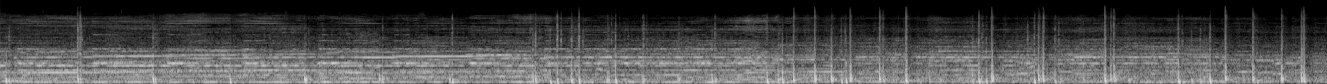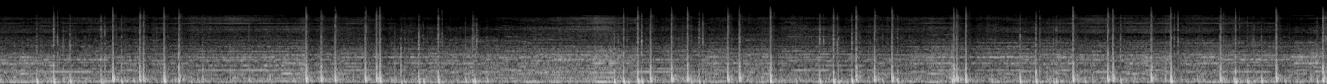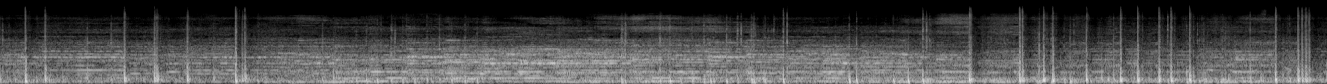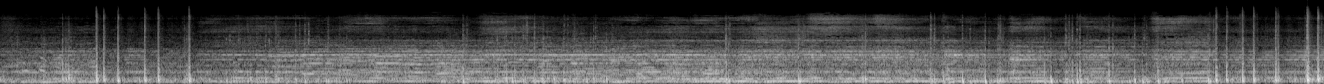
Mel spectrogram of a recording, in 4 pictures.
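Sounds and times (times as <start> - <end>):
fireworks bangs and crackles: 0.0 - 53.0
music soundtrack: 0.0 - 53.0.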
